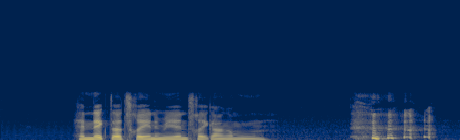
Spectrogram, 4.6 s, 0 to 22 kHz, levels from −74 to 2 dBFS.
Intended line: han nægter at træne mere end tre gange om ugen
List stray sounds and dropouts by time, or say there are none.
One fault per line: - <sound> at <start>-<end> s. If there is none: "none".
- laugh at 3.5-4.4 s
